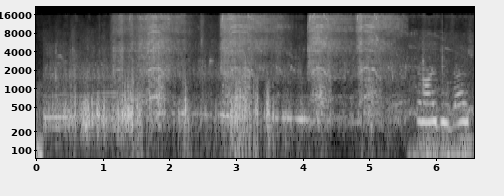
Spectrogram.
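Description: An electric drill whirs in short bursts.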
